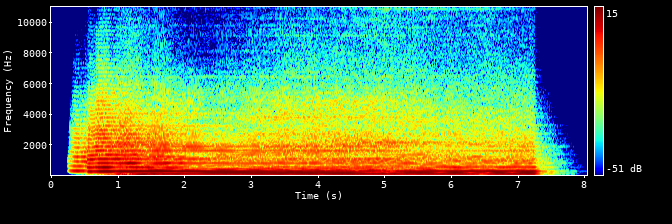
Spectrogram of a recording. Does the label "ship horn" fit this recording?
Yes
